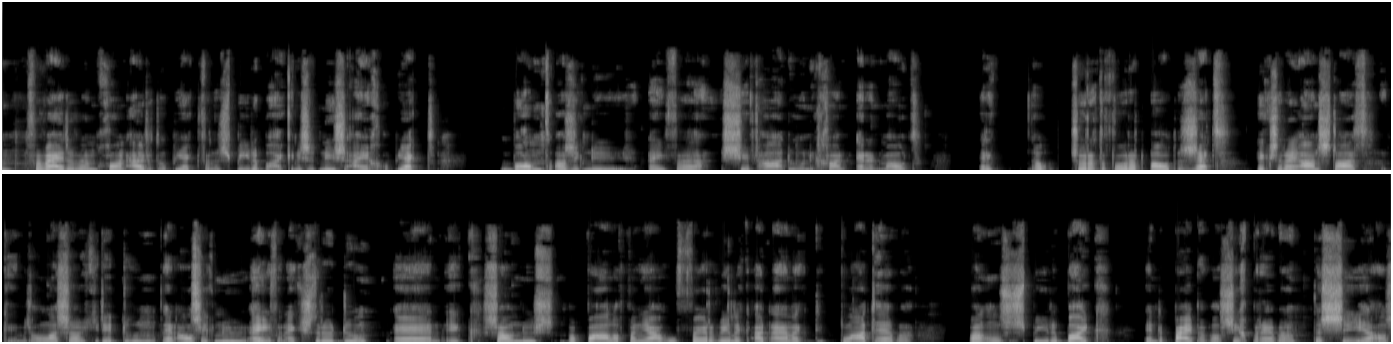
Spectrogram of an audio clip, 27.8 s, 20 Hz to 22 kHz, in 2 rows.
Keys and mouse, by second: 2.4 Tab, 3.3 click, 7.4 shift+h, 8.2 Tab, 8.7 middle click, 9.7 click, 10.5 ctrl+z, 10.5 KP_1, 10.5 KP_3, 11.6 alt+z, 12.7-14.4 drag, 16.4 e, 26.3 middle click, 27.5 alt+z.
